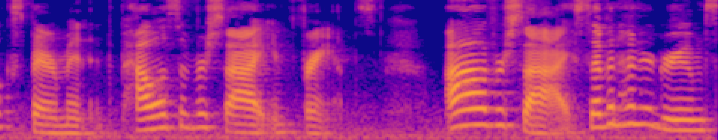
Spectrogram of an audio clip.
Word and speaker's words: Versailles: the words here that I'm saying Versailles but it looks like Versailles like we say North Versailles they are spelled the same way but they are said differently in different parts of the world what a cob has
